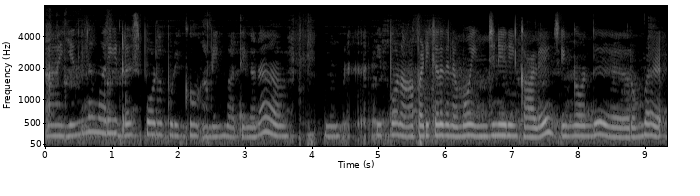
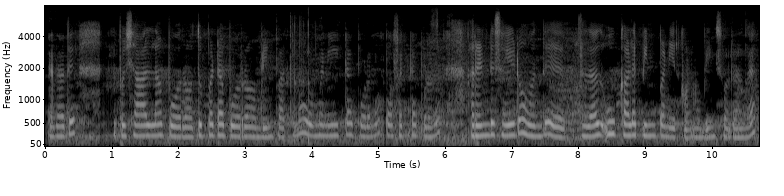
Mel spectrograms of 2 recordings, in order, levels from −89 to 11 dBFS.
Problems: continuous background conversations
